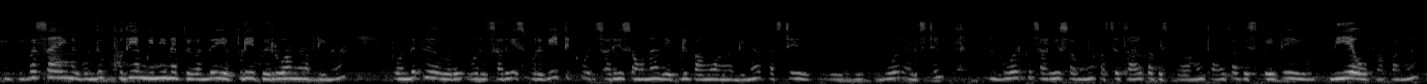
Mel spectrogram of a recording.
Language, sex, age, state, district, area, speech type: Tamil, female, 30-45, Tamil Nadu, Ariyalur, rural, spontaneous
